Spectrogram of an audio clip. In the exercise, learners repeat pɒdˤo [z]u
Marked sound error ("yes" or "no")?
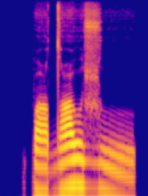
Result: yes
